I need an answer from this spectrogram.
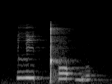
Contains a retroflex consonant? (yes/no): no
